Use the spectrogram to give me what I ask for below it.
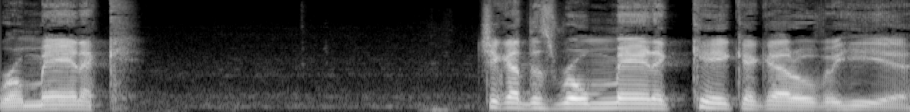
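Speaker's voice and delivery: New Jersey accent slipping out. Playing a game, the speaker shows off an item to the others: new jersey accent. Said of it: "My New Jersey accent coming out there".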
